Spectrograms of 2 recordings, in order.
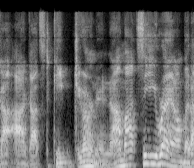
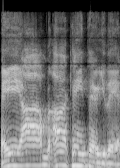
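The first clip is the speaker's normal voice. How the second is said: put-on robot voice, pitched higher; 4 semitones higher than usual. Voicing a robot refusing to name its boss: Victor robot voice. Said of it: "He's like".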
